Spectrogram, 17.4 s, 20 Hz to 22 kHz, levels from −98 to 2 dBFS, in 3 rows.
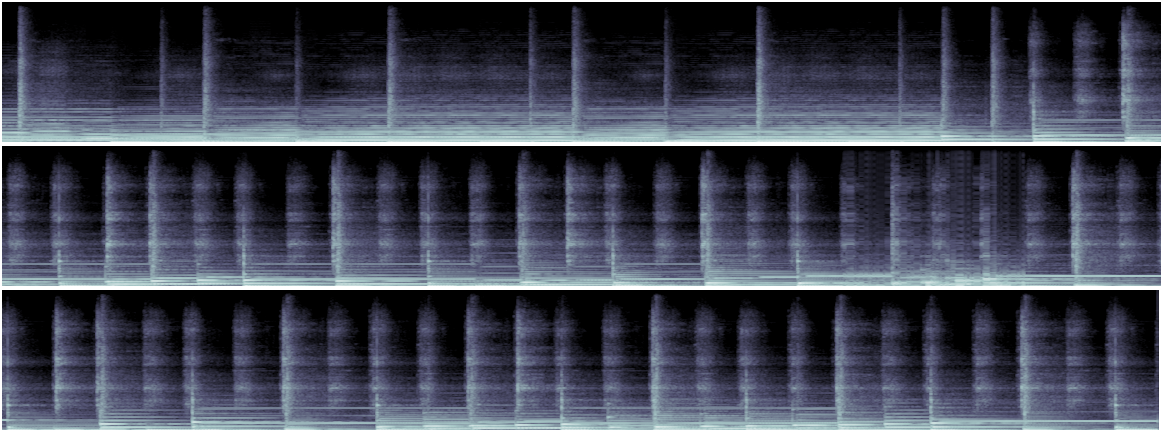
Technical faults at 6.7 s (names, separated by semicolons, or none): none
